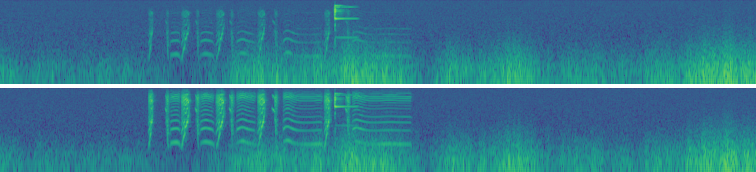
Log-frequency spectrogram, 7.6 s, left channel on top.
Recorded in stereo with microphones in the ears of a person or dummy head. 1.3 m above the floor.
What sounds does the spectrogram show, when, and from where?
1.5 s a squeak: 70° right (ahead or behind)
3.3 s a bell: 15° left (ahead or behind)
